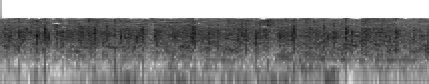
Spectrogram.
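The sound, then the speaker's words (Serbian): Audience applause at a religious quiz event, welcoming the jury's secretary: steady, dense clapping from many hands in a continuous, slightly muffled wash of noise. “volimo da i njega pozdravite sa velikim aplauzom.”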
